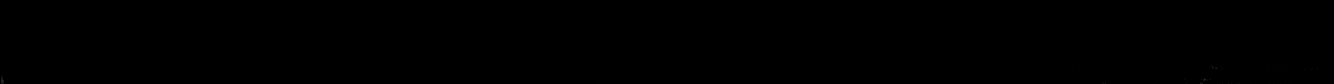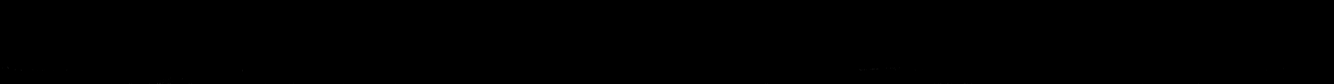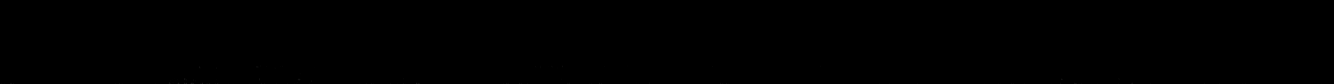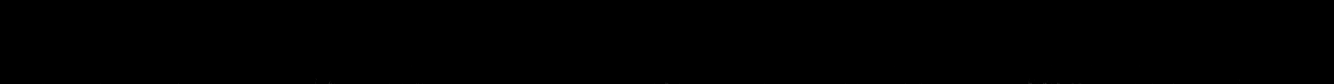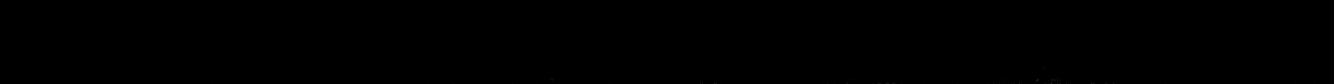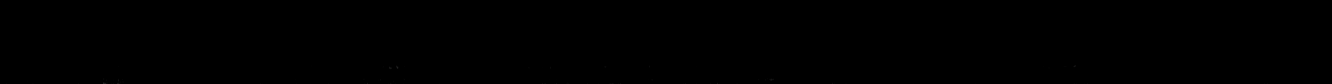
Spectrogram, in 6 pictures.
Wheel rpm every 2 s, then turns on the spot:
0, 0, 10, 30, 20, 140, 170, 170, 200, 30, 40, 90, 30, 200, 220, 230, 230, 230, 230, 230, 230, 240, 230, 230, 230, 240, 240, 230, 230, 230, 230, 230, 230, 230, 230, 230, 230, 230, 230, 230.
4-8 18-20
